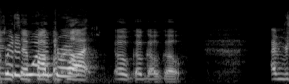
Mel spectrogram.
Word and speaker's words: Papaplatte: But the fact that Papaplatte, chat is telling me that you pronounced the E at the end.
